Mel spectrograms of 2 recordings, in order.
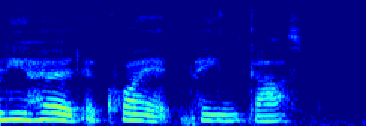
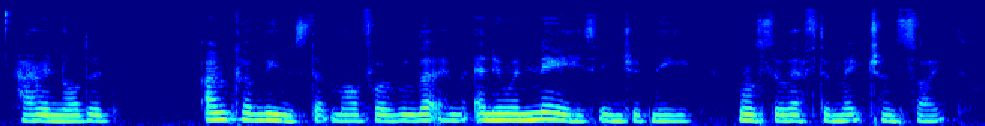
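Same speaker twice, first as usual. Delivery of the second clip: ordinary delivery, nothing marked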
